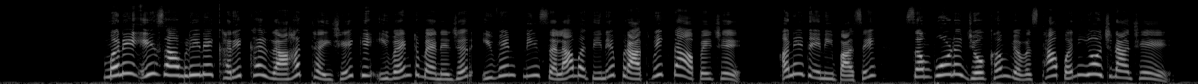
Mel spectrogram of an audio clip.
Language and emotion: Gujarati, happy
